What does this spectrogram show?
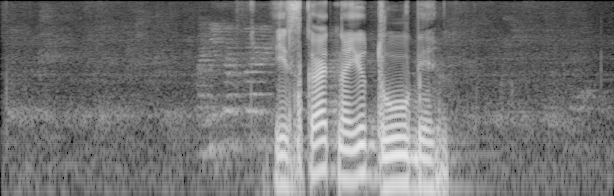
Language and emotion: Russian, neutral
